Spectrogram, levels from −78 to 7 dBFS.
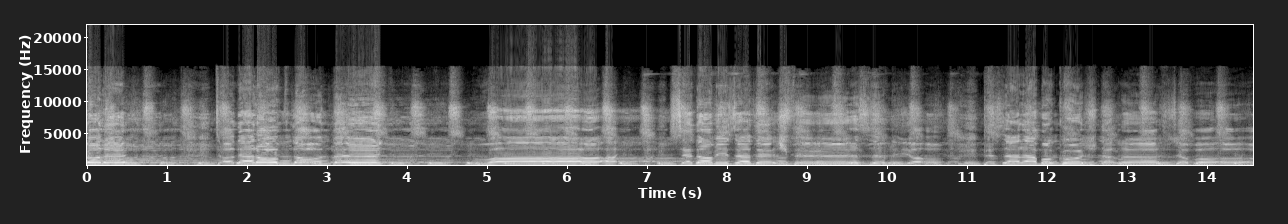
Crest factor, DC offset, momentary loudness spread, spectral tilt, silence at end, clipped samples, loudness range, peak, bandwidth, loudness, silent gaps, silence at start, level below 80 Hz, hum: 10 dB; under 0.1%; 9 LU; -2.5 dB/octave; 0 s; 1%; 4 LU; 0 dBFS; over 20 kHz; -9 LUFS; none; 0 s; -36 dBFS; none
